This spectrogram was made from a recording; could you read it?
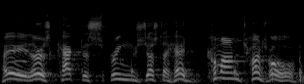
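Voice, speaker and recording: Guy doing earnest cowboy hero for radio comedy, high swoopy voice, bit noisy. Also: animated, moderate pace, fairly bright tone. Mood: agitated. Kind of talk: old-time radio comedy acting. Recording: live stage recording with background noise.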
